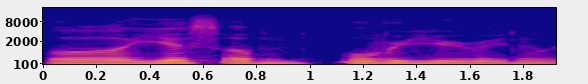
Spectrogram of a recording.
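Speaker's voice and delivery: put-on voice with slight Spanish accent. Pretending to answer the phone as the guest being called: imitating Alex Reyes. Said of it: "that's Alex Reyes".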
